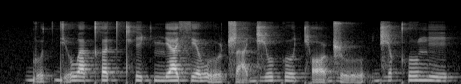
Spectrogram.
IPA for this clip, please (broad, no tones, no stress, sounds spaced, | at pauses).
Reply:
ɡ ṵ t dʲ ṵ w ɐ kʰ ə t cʰ i c nʲ a sʲ ɐ w ṵ ʈ͡ʂ a̰ d͡ʑ u k u cʰ ɔ̰ ɖ͡ʐ ṵ | d͡ʑ ɔ kʰ u ŋ i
